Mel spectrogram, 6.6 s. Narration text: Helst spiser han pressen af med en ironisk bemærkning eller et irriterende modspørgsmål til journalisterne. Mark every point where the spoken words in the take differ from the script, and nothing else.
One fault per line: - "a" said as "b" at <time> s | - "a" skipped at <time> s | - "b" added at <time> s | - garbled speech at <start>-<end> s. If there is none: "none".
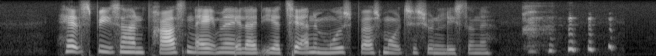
- "en ironisk bemærkning" skipped at 2.3 s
